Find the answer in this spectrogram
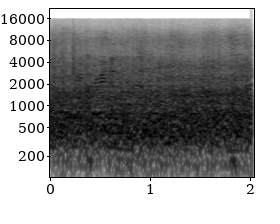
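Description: Crowd chatter: many people talking at once in a large hall, a steady wash of overlapping voices with no single voice standing out.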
